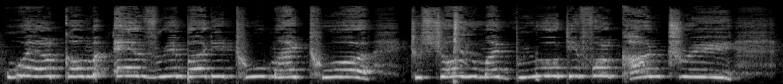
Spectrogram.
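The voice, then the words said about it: Thin high voice, grand proclaiming tone. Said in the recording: “when I talk like him, I'm doing an impersonation of him specifically and not an accent ... he had this really thin, like thin high voice that, everything was like a big proclamation”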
